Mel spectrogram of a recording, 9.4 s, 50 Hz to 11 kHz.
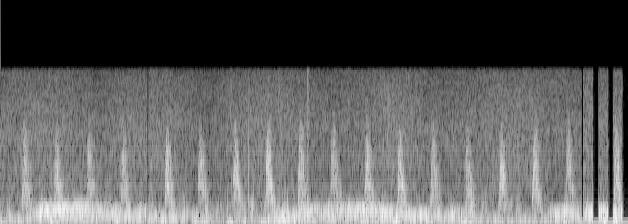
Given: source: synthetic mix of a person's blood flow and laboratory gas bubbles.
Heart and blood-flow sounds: Doppler ultrasound of blood flow; subclavian vein
no bubbles
From the record:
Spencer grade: 0 (complete lack of bubble signals)

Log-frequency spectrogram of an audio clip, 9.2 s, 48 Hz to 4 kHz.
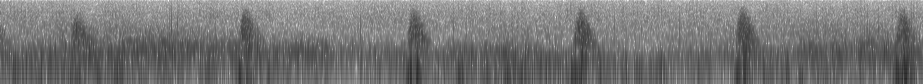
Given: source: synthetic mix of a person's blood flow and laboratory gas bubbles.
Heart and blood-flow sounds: Doppler ultrasound of blood flow; subclavian vein
no bubbles
From the record:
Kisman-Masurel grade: 000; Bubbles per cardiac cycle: 0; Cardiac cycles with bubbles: 0%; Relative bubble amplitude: no bubbles discernible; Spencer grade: 0 (complete lack of bubble signals)

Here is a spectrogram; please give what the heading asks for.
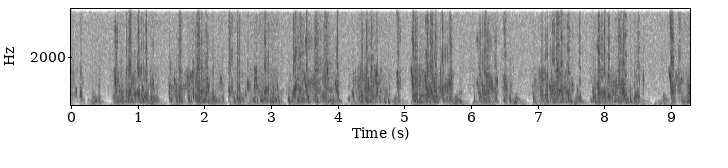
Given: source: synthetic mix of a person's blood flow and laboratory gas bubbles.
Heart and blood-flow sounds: Doppler ultrasound of blood flow; precordium
0.00-0.22 s: bubbles
0.30-0.47 s: bubbles
0.60-1.33 s: bubbles
1.45-2.32 s: bubbles
2.36-4.08 s: bubbles
4.15-4.82 s: bubbles
4.87-4.96 s: bubbles
5.08-5.75 s: bubbles
5.81-5.89 s: bubbles
6.03-6.64 s: bubbles
6.91-7.68 s: bubbles
7.77-8.62 s: bubbles
8.95-9.30 s: bubbles
From the record:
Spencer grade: 4 (maximum detectable bubble signal sounding continuously throughout systole and diastole of every cardiac period, and overriding the amplitude of the normal cardiac signals); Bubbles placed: anywhere in the cardiac cycle

